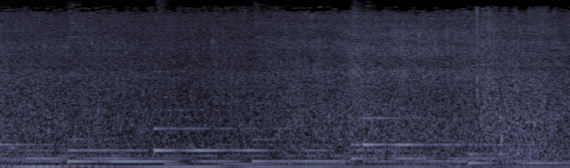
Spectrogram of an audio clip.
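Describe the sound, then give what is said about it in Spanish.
Soft, continuous wash of sea waves coming and going on the shore of a tropical sandy beach, steady rather than crashing, blended with sustained gentle musical tones humming underneath. No one speaks. “La arena suave se extiende por toda una playa tropical, juntándose con las olas del mar que van y vienen en la orilla.”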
